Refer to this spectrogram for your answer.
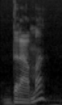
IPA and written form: dɾama (drama)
